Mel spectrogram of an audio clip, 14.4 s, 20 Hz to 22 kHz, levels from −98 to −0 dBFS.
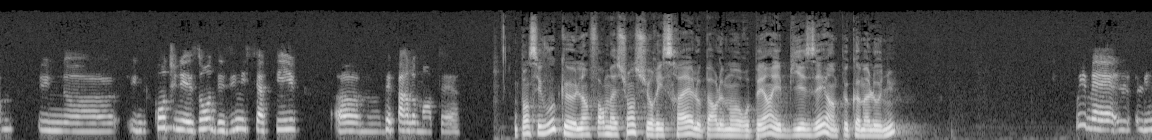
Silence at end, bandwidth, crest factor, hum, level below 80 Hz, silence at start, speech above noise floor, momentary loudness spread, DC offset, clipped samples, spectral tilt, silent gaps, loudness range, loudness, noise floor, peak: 0 s; 15.5 kHz; 16 dB; none; -52 dBFS; 0 s; 38 dB; 16 LU; under 0.1%; under 0.1%; -5 dB/octave; none; 8 LU; -17 LUFS; -55 dBFS; -2 dBFS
